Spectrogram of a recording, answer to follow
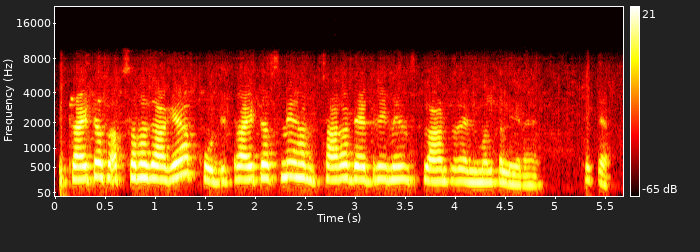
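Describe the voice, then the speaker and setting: A woman biology teacher with a high voice lectures her class, slowly dictating notes word by word and frequently checking that students are following. The audio sounds tinny, like a phone.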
